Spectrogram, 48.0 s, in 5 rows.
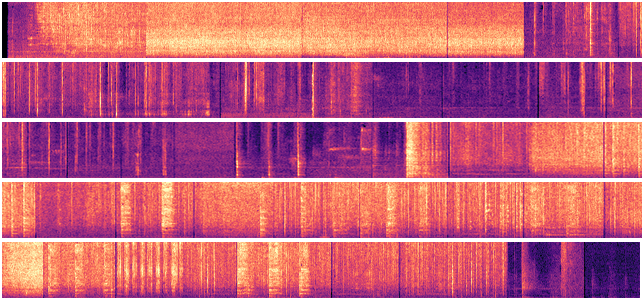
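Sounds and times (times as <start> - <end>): food sizzling on griddle: 0.5 - 7.8, 26.0 - 46.0
metal spatula scraping and tapping: 36.0 - 37.6, 42.0 - 43.1.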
